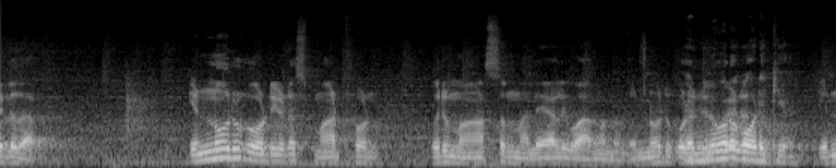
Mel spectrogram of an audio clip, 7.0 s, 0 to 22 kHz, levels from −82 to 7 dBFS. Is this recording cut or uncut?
uncut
